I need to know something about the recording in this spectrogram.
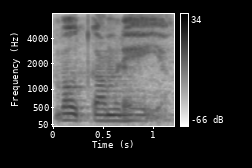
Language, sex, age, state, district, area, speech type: Maithili, female, 60+, Bihar, Saharsa, rural, spontaneous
